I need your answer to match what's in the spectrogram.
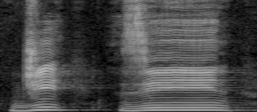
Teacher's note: При остановке фатха переходит в сукун. И долгота у нас в размере 4 огласовок причины остановки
